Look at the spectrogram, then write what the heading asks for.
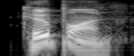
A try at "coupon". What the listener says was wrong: No, it is not coupon. It is coupon. There's no Q. says coupon.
